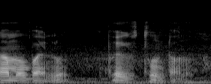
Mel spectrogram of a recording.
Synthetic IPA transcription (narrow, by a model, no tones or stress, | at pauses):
aːmobɐjlnu | pejɡust̪uːɳʈa̰ːnṵ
